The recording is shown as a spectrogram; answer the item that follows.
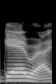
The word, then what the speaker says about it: Guerra: palabra en español y no pronuncio la R como la pronuncio como los gringos, Guerra.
